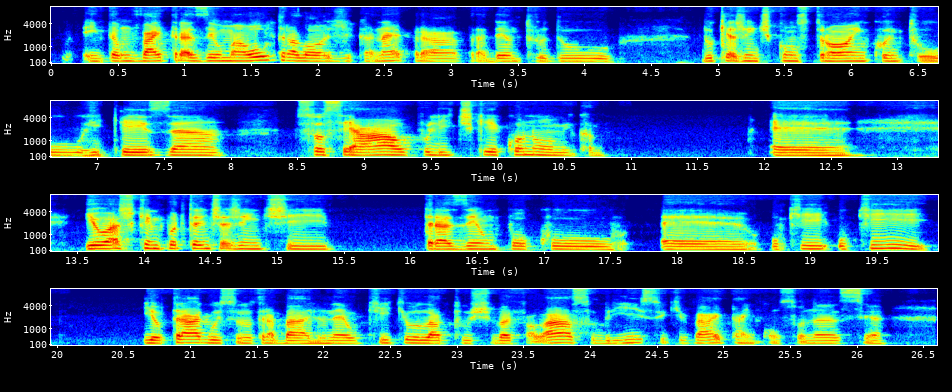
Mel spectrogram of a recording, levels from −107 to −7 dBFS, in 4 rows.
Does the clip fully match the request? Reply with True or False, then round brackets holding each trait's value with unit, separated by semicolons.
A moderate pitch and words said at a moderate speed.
True (170 Hz; 135 wpm)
